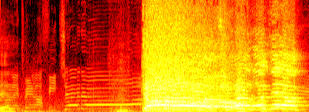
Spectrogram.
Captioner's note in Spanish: gritan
